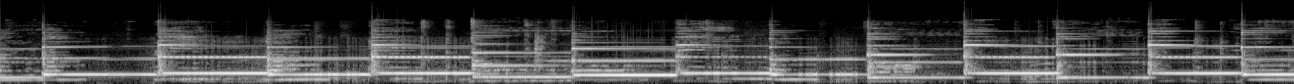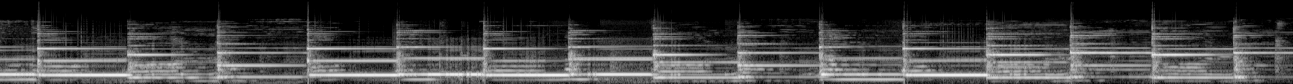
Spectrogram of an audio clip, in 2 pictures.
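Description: Bronze gamelan instruments ring out in a steady, even melody of struck metallic tones, each note sustaining and overlapping the next, with no voices over the playing.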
